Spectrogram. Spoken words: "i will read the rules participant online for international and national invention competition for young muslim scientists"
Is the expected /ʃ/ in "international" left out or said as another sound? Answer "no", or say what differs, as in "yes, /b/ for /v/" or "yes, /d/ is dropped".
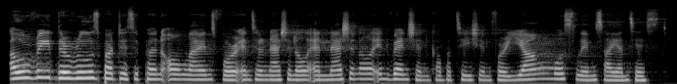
no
